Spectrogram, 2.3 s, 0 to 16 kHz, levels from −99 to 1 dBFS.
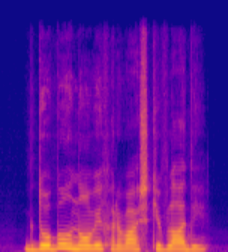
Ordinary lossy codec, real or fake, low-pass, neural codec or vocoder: none; fake; 14.4 kHz; autoencoder, 48 kHz, 32 numbers a frame, DAC-VAE, trained on Japanese speech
